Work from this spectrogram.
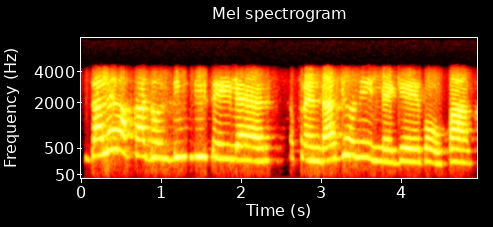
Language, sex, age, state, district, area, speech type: Goan Konkani, female, 18-30, Goa, Tiswadi, rural, conversation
